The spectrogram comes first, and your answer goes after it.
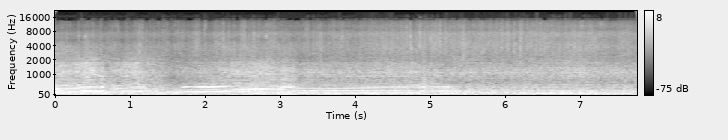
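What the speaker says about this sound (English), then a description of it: "That V6 sounds fruity" An Alfa Romeo Giulia Quadrifoglio V6 engine hums and rises in pitch with steady revs, close and continuous, harmonics climbing and falling a few times.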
